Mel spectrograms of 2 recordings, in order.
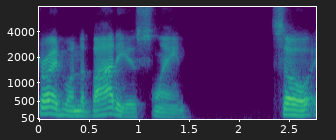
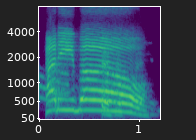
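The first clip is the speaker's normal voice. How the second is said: imitating a child; 11 semitones higher, 8 dB louder than usual. Mimicking the child's greeting.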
